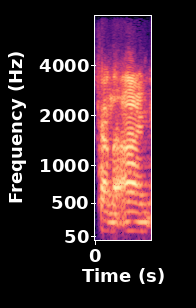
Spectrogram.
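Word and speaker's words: כְּנַעַן: Or Canaan in the Hebrew, excuse me, Canaan in the English, Kanaan in the Hebrew, your so-called South Africans today, all right?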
